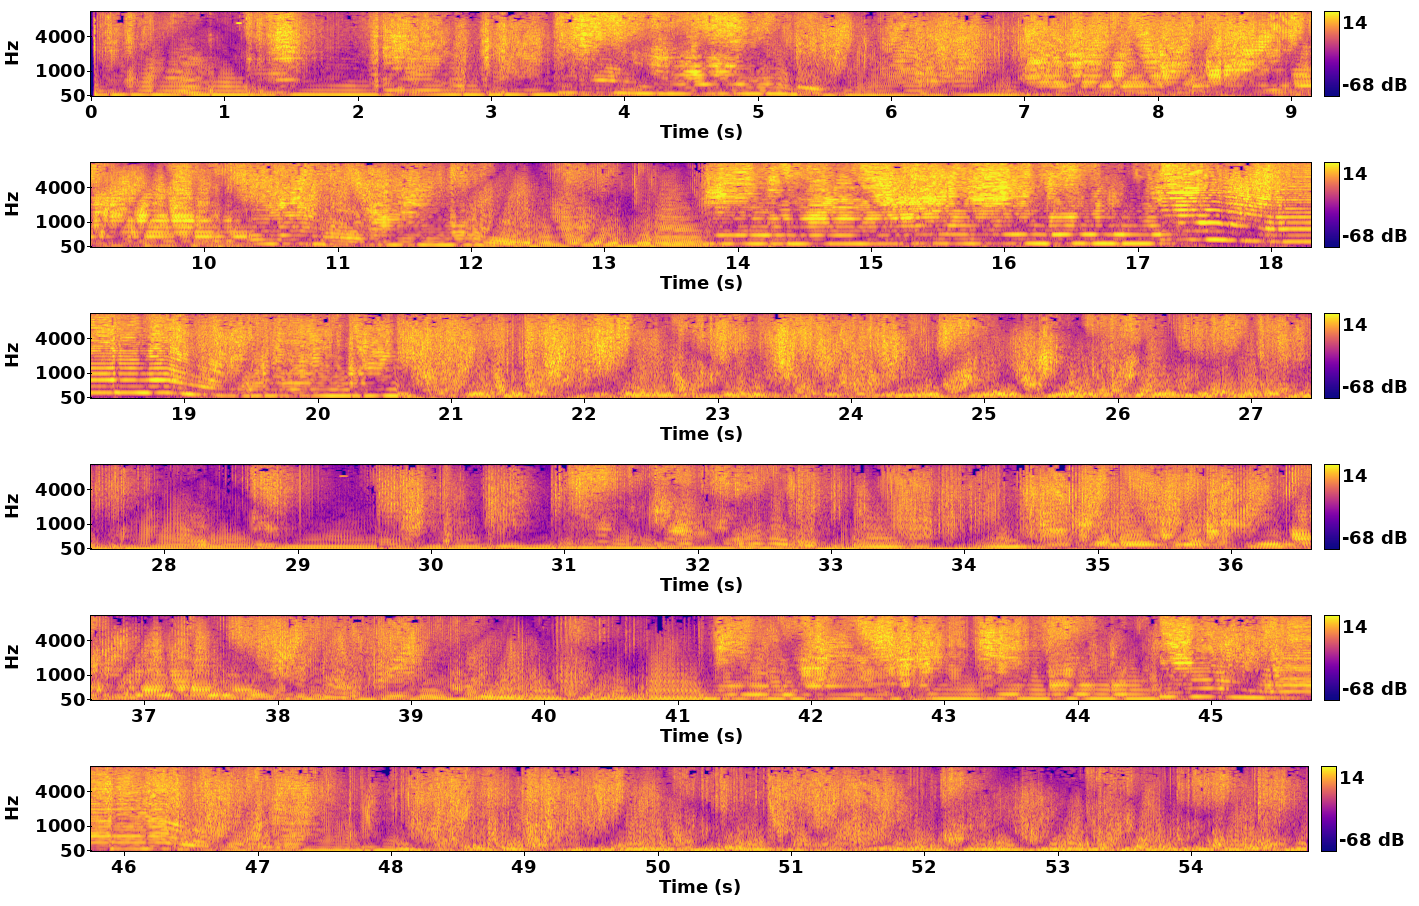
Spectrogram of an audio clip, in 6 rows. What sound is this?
Bass 09 - Orchestral
Giant bass sample made entirely out of distorted orchestral instruments in FL12.
(Contrabass, Trombone, Clarinet, and Timpanis in that order. Repeats at lower octave)
FLStudio12, 140BPM, Bass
